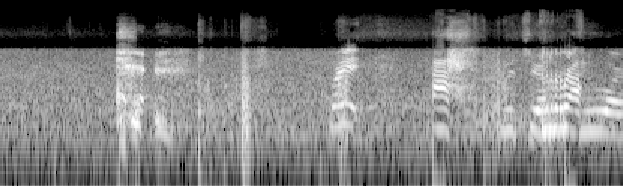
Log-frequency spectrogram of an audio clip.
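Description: A woman talks loudly and with animation close by, outdoors.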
